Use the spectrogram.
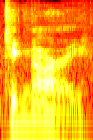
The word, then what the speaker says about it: Tignari: It's Tignari.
